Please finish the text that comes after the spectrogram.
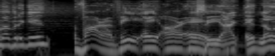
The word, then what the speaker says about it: Vara: Vara, V-A-R-A. See, I know it's fancy if I can't spell it. Yeah, I know that's right. Not Valero, but Vara.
